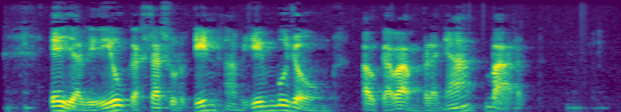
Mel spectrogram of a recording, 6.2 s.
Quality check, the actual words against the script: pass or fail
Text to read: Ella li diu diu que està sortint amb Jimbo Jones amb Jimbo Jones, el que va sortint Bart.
fail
